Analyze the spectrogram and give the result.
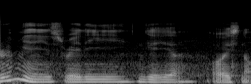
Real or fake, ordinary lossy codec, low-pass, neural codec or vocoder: real; none; 7.2 kHz; none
